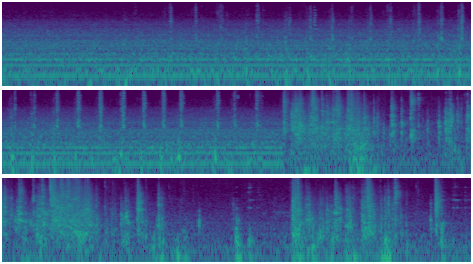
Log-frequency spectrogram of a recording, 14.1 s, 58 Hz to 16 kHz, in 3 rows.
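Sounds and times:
low steady hum: 0.0s - 8.7s.

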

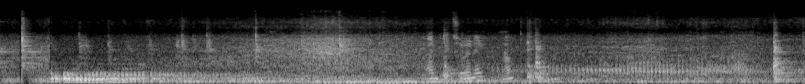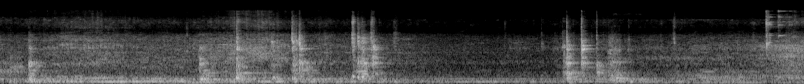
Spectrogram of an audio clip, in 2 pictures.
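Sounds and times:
low machine hum: 0.5s - 4.2s
metallic clinks and knocks: 15.6s - 16.0s.

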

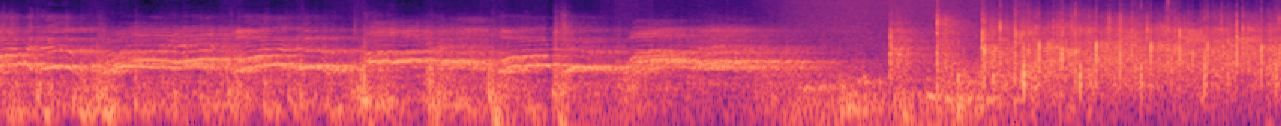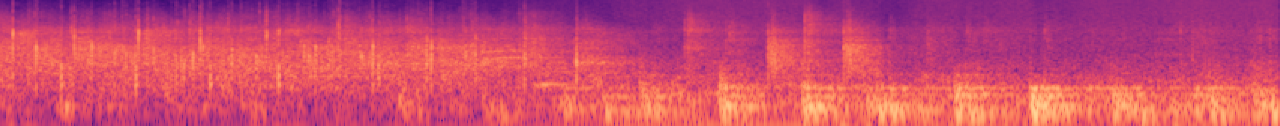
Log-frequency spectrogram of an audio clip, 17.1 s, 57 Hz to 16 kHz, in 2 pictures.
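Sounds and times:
audience applauding: 5.7s - 15.4s
low thuds: 11.2s - 17.0s.

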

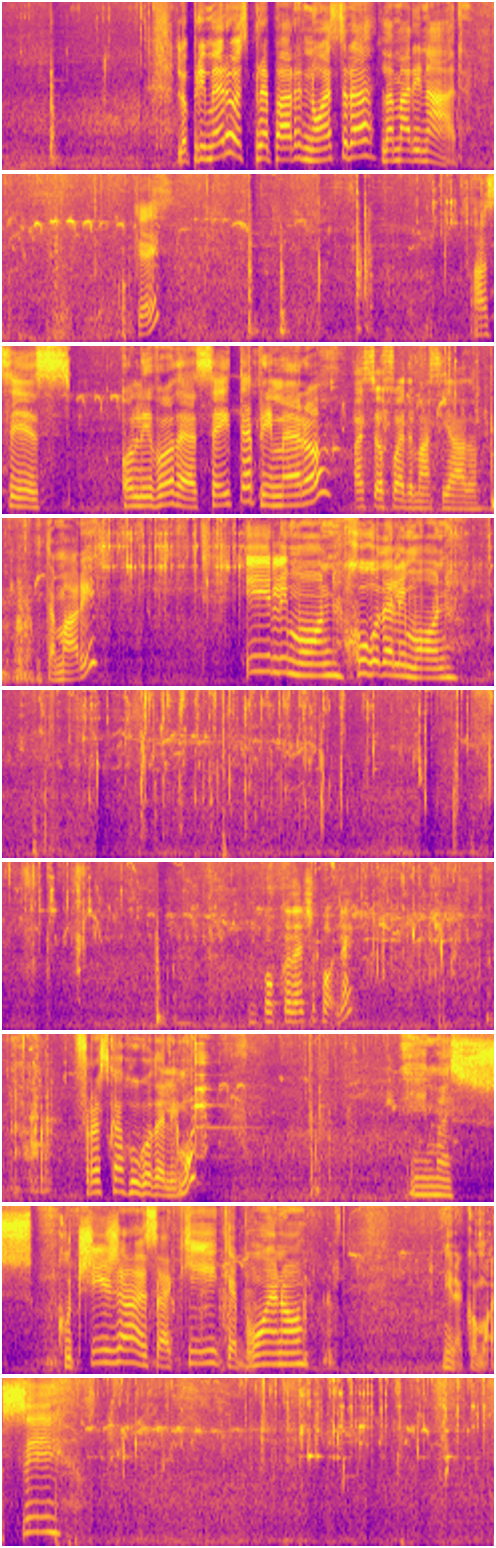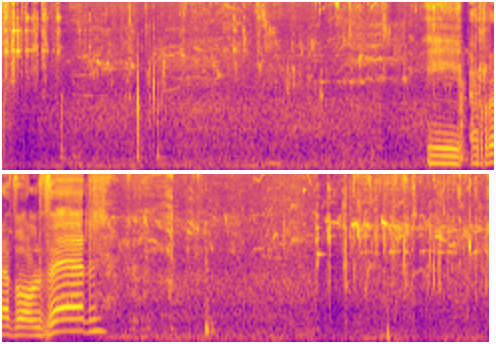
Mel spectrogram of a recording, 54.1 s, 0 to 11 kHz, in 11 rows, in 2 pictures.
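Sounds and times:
juice dripping: 0.2s - 1.8s, 3.8s - 33.6s, 35.6s - 54.0s
bottles clicking and knocking: 7.2s - 10.2s, 13.2s - 33.0s, 38.7s - 54.0s
wet squishing of lemon: 19.3s - 30.2s, 40.0s - 48.5s, 50.3s - 54.0s
liquid pouring into bowl: 27.7s - 30.3s, 52.0s - 54.0s.

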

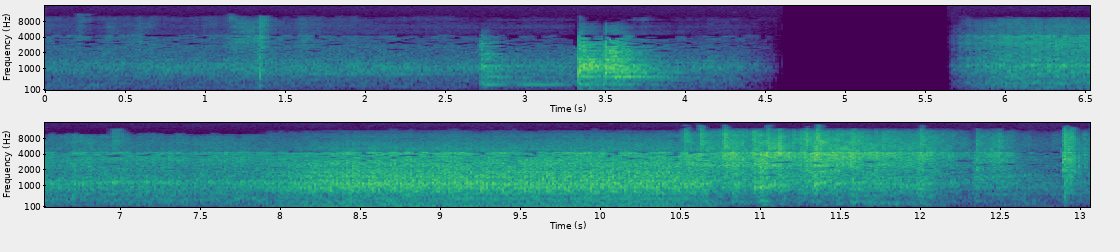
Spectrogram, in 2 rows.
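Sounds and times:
truck engine running: 5.7s - 12.2s.

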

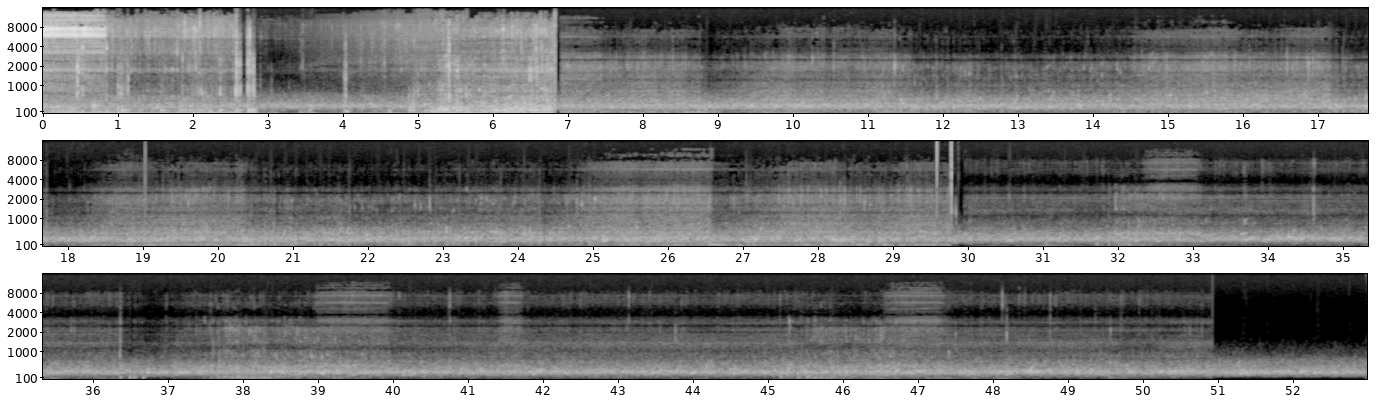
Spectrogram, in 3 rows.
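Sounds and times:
faint higher hiss: 0.0s - 2.4s
underwater rumbling wash: 0.0s - 51.1s.

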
